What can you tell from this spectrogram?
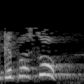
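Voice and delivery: shocked high little cry; startled squeak. Retold or imitated. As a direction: caught off guard by your own hand. Reacting to hand rising.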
